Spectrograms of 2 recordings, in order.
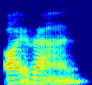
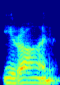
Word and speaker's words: Iran: for some maybe some of our audience still pronounce the name of this country our country as iran which is for some reason has become you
